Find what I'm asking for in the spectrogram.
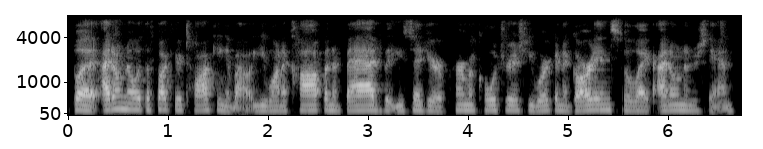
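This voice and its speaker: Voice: mid-range voice, little pitch movement, quick pace, a bit bright. A spiritual reader hosting a live stream, chatting casually to viewers and answering their comments. They ramble, restart sentences and swear bluntly. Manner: trails off and restarts often. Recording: dull lo-fi stream audio.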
